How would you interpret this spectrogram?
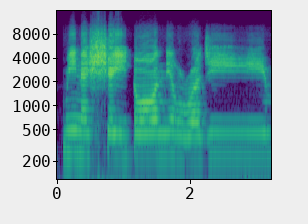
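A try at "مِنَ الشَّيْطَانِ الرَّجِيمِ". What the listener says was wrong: ٹھیک ہے اب تھوڑا سا پا کو بھی پر کریں. پا آپ کا تا کے قریب آ رہا ہے. من الشیطان تو پیچھے کی طرف نہیں لگے جائیں. زبان کی نوک اوپر والے دانتوں کے جڑ کے ساتھ لگائیں اندر کی طرف.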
